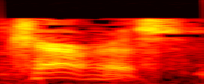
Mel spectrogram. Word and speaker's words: charis: It's spelled C-H-A-R-I-S. We pronounce it charis, but it's pronounced in Greek charis.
